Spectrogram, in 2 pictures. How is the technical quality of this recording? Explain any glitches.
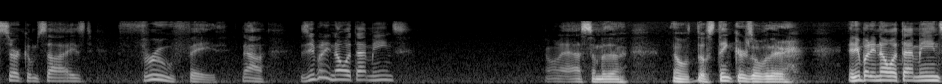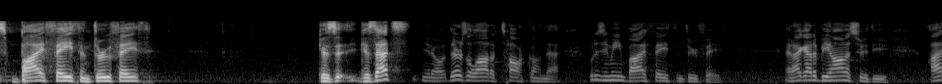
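The speech has one gain fault. From 5.7 to 13.39 s, automatic gain falling: the automatic gain control judged the input too loud or its background noise too strong and pulled its gain down gradually by about 12 dB. The voice and the room noise behind it sink together, with no sudden step. The level shifts near 5.5 and 13.5 s come from the talker moving relative to the microphone.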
